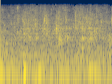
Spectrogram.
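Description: Distilled white vinegar pouring into a kettle, a soft continuous liquid trickle at close range with small splashy bumps, quiet and steady over about a second with no talking.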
